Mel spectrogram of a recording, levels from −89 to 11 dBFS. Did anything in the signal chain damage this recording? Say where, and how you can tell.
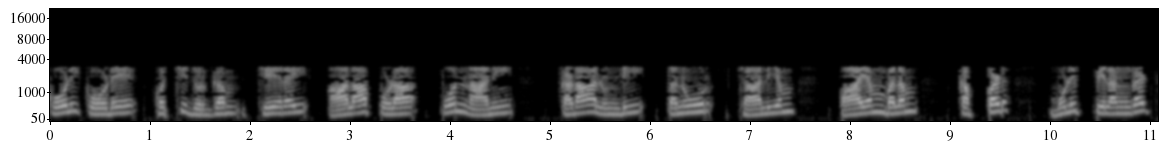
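Yes, and it's there from start to finish: the speech has nothing above 3 kHz and sounds hissy and grainy, with roughened vowels and smeared consonant onsets. That points to the codec stage, likely heavy Vorbis compression at a very low bitrate, somewhere around 10 kbps. At that rate the encoder drops everything above its cut-off and quantises the remaining upper band so coarsely that the fine detail turns into noise of similar energy.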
